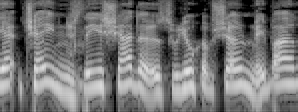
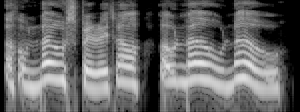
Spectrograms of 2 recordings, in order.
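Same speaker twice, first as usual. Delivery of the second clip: loud, higher wailing "oh, no"; anguished cry; 4 semitones higher, 8 dB louder than usual. Acted. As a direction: Scrooge begging at his own grave. Scrooge despairs at his grave.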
